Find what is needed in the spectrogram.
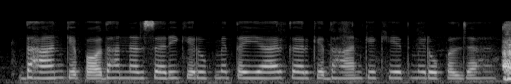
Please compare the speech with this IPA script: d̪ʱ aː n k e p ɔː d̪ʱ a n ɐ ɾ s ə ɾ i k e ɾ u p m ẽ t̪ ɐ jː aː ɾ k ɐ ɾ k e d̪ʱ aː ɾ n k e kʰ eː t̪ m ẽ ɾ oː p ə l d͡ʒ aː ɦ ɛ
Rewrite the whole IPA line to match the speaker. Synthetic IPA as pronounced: d̪ʱ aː n k e p ɔː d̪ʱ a n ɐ ɾ s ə ɾ i k e ɾ uː p m ẽ t̪ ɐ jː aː ɾ k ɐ ɾ k e d̪ʱ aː n k e kʰ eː t̪ m ẽ ɾ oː p ə l d͡ʒ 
